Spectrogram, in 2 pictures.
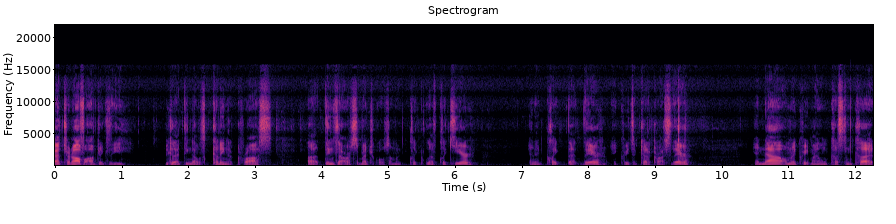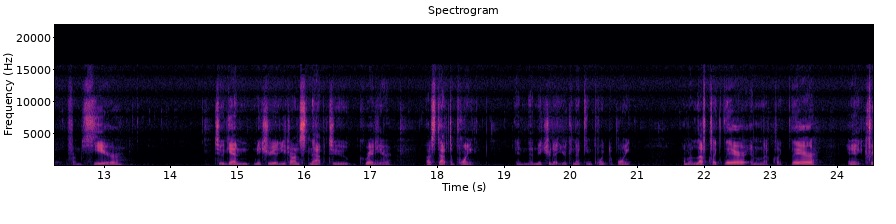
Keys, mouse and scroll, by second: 0.3 click, 1.2 click, 2.1 middle click, 2.5 alt+click, 5.5 click, 7.6 click, 9.3 Return, 10.2-11.8 alt+drag, 13.3 click, 14.4-15.5 alt+drag, 16.0 alt+click, 16.8 ctrl+z, 18.0 click, 18.5 alt+click, 20.8 click, 21.3 alt+click, 23.2 click, 24.4 Return.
